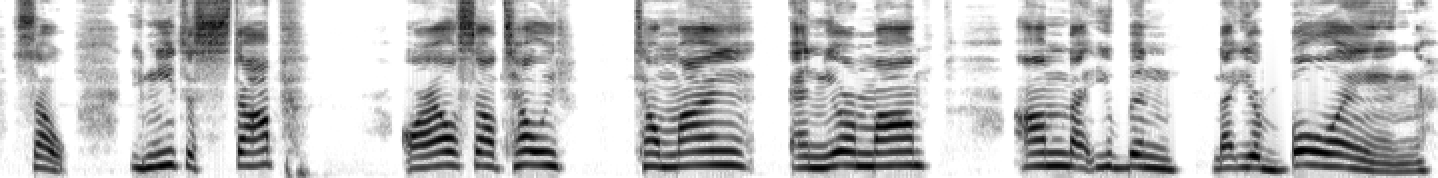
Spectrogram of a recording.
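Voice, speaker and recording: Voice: mid-range voice, takes it slowly, dry recording, studio quality, pitched above the performer's own voice, natural voice. A fan voice actor voicing an earnest teenage boy who wants to be a hero and stubbornly threatens to tell on a bully. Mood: determined. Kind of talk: fan voice acting.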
